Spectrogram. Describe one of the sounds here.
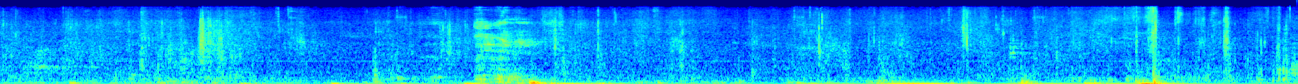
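Footsteps thud on a carpeted floor.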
